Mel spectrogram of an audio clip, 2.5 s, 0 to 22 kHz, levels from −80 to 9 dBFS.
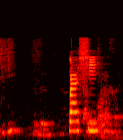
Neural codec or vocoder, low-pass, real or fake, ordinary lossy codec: none; 7.2 kHz; real; MP3, 48 kbps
